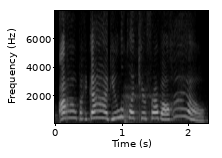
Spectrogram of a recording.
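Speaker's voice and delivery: high, mock-gushing voice; mocking other people. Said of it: "everybody is always talking about".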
